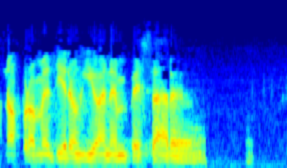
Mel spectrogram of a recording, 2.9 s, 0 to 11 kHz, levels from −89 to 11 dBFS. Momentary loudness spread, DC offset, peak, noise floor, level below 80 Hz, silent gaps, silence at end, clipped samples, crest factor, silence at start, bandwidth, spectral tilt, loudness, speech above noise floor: 8 LU; under 0.1%; -6 dBFS; -48 dBFS; -60 dBFS; none; 0.35 s; under 0.1%; 18 dB; 0.05 s; 6 kHz; -8 dB/octave; -21 LUFS; 27 dB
